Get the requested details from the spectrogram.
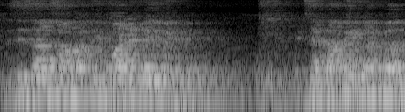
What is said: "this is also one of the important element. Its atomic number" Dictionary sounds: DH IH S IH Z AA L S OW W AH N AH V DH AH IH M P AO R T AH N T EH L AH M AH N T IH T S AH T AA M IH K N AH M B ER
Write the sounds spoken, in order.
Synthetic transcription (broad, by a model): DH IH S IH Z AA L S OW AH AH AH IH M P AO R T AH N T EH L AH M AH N IH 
